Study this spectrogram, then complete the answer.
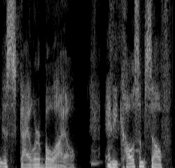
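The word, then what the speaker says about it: Schuyler: guy's name cuz I it's s c h u y l e r something like that. I was like I don't know how to say it. The internet says it's Skyler and you guys agreed we can call it that.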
